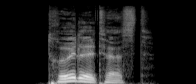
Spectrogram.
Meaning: inflection of trödeln: 1. second-person singular preterite 2. second-person singular subjunctive II
- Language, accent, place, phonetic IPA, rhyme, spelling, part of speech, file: German, Germany, Berlin, [ˈtʁøːdl̩təst], -øːdl̩təst, trödeltest, verb, De-trödeltest.ogg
